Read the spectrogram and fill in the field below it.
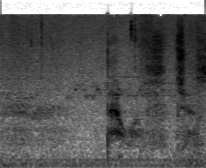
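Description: A man whispers close by.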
